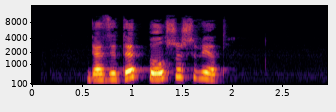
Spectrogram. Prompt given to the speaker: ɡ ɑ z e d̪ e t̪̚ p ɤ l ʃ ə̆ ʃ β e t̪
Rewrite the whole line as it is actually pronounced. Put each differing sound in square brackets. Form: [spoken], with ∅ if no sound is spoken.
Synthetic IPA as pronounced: ɡ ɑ z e [t̪] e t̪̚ p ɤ l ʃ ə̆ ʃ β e t̪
